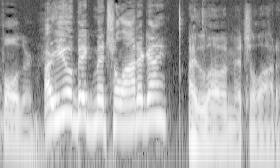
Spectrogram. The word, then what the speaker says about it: Michelada: You know where else you can have a good Michelada? And I know this because I Is had it Michelada or Michelada? That's probably a more authentic, Michelada. authentic pronunciation.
